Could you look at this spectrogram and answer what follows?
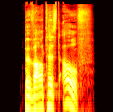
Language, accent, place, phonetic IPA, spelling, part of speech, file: German, Germany, Berlin, [bəˌvaːɐ̯təst ˈaʊ̯f], bewahrtest auf, verb, De-bewahrtest auf.ogg
- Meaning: inflection of aufbewahren: 1. second-person singular preterite 2. second-person singular subjunctive II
